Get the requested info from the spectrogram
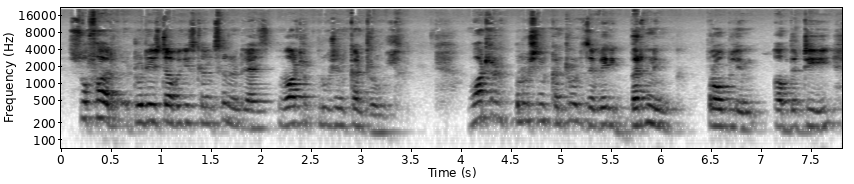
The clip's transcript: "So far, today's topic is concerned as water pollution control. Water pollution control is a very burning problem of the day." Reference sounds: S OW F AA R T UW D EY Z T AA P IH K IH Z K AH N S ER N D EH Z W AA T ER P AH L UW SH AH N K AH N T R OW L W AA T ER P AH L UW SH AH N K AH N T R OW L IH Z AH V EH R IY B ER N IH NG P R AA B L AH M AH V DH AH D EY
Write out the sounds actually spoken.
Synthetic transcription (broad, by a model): S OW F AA R T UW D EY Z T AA B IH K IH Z K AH N S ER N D EH Z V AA T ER P AH L UW SH AH N K AH N T R OW L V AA T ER P AH L UW SH AH N K AH N T R OW L IH Z AH V EH R IY B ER N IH NG P R AA B L AH M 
